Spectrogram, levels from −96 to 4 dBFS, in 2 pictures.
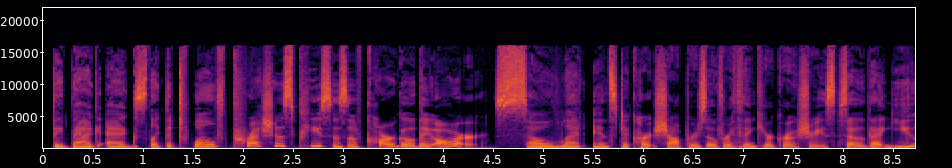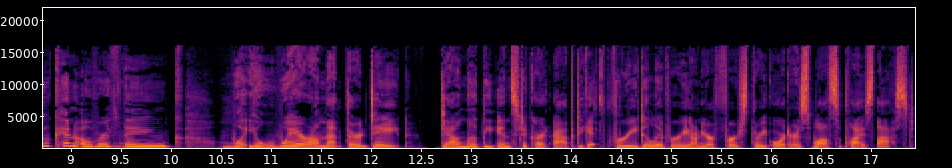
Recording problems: none

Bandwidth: 16 kHz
